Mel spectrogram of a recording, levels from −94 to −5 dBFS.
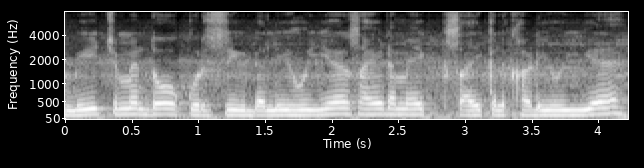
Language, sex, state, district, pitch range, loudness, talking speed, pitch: Hindi, male, Haryana, Rohtak, 135-155 Hz, -12 LUFS, 200 wpm, 140 Hz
